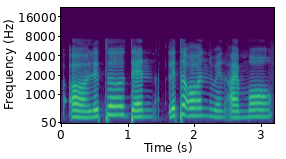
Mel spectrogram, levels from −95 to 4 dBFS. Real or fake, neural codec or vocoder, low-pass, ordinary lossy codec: fake; vocoder, 22.05 kHz, 80 mel bands, WaveNeXt; 7.2 kHz; none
